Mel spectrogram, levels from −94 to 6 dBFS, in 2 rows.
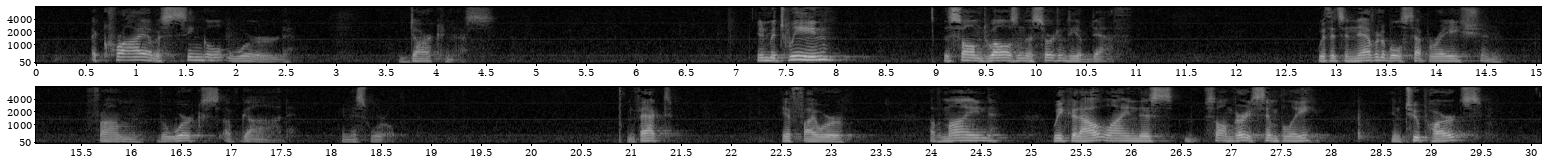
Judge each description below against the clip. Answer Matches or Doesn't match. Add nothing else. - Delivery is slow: Matches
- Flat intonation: Matches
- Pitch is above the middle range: Doesn't match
